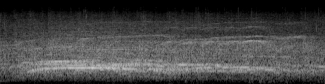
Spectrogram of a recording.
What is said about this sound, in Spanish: Apláudale fuerte, grita haga algo.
